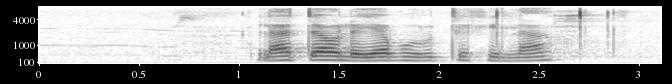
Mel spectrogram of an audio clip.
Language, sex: Tswana, female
